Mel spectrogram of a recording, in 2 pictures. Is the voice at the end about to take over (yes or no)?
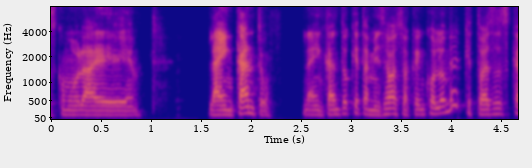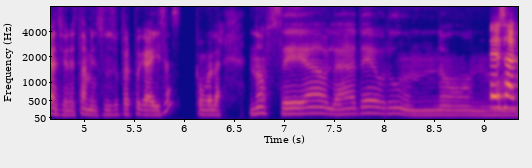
yes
